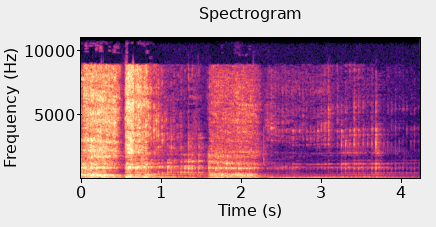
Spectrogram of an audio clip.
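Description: A lion's roar used as a sound effect. It is loudest at the start, swells again about one and a half seconds in, and then fades away near the end.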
